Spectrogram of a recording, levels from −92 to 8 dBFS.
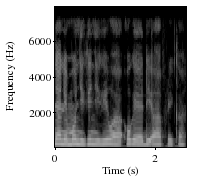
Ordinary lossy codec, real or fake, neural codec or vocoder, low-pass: none; real; none; 7.2 kHz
